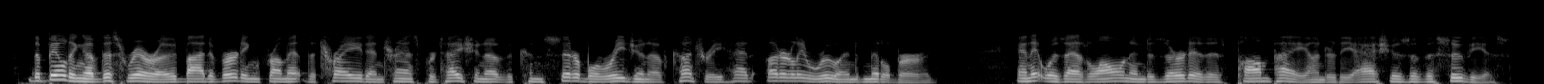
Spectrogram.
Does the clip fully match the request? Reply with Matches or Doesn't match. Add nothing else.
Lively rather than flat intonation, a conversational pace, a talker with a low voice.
Doesn't match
